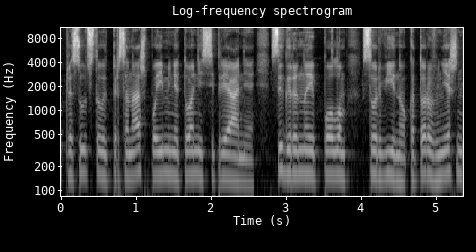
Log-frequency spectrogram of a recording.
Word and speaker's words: Сиприани: Его фамилия Сиприани один раз неправильно произносится как Киприани в GTA 3 Definitive Edition в миссии Мсда.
